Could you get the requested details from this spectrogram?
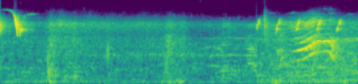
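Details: Canary song used as a lure to get a lazy canary singing: a sharp descending chirp at the start, quiet stretch with soft notes, then a burst of rapid, high twittering and warbled phrases.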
